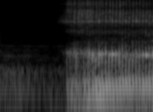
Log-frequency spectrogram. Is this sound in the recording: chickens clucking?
no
